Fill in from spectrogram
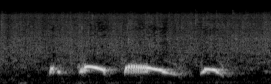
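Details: Single song phrase of a spotted dove of the kuk 1 style, recorded in drizzling rain: a stuttered double note, then an arched coo, a longer sweeping coo and a short final coo, against a soft background hiss.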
